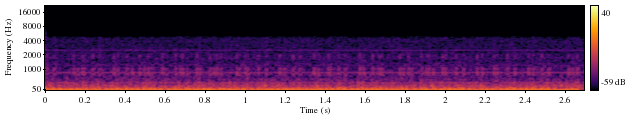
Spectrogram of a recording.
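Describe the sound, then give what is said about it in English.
A steady, low rumble of traffic fills the background, a continuous dull drone with no distinct passing vehicles and no voices. “We call traffic.”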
